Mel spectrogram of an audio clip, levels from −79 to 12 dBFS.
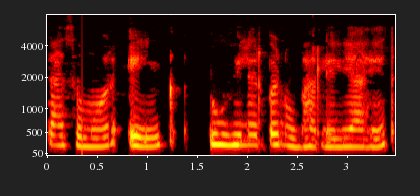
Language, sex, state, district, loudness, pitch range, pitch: Marathi, female, Maharashtra, Pune, -19 LUFS, 190-225 Hz, 210 Hz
